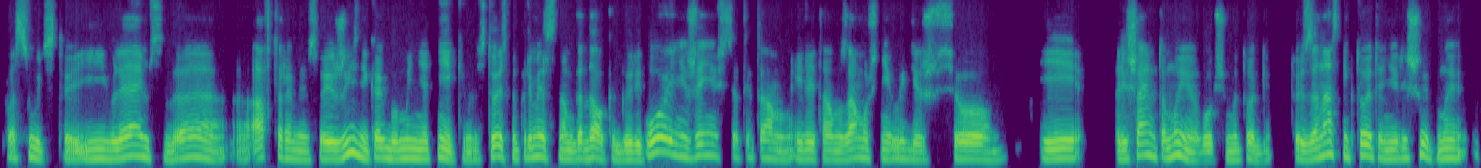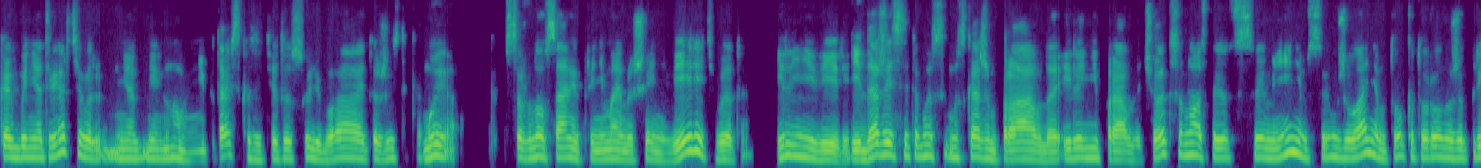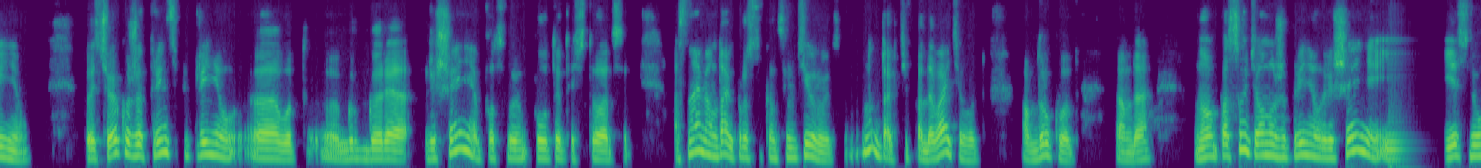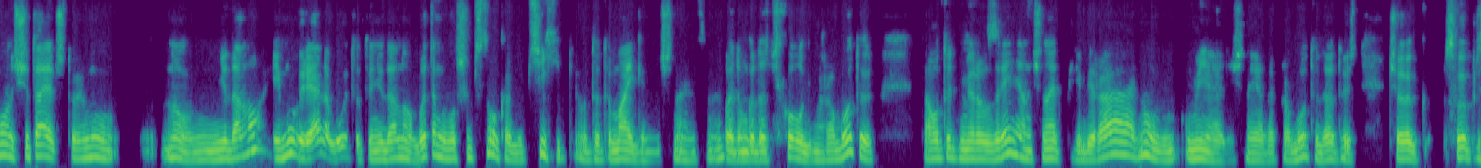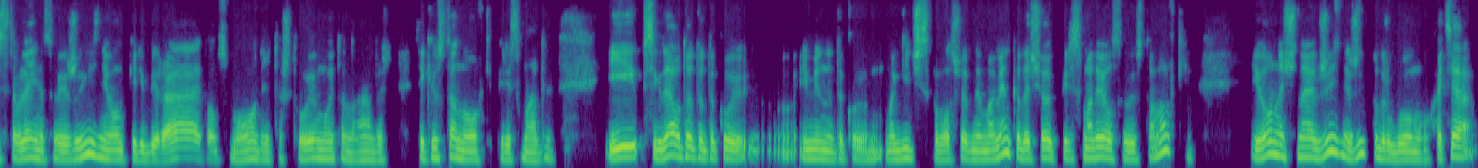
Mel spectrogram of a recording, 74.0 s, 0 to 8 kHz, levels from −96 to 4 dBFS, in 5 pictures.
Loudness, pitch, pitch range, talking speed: -20 LUFS, 125 Hz, 110-145 Hz, 185 wpm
